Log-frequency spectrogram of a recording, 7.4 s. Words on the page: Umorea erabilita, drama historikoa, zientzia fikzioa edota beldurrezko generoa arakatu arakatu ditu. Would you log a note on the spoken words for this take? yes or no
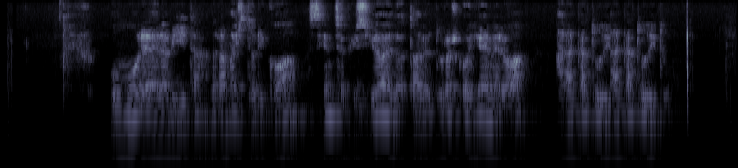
no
